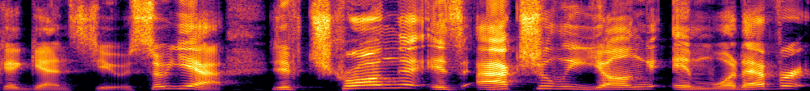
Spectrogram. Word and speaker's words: Truong: various local news segments, it is in fact pronounced Truong, which means that this local news lady made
